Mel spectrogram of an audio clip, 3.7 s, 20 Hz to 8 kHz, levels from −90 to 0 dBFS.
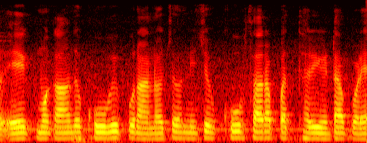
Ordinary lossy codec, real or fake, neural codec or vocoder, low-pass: none; real; none; 7.2 kHz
